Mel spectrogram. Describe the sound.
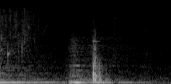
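Water is poured for a plant, a brief, faint splash and trickle with a soft wet burst near the middle.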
